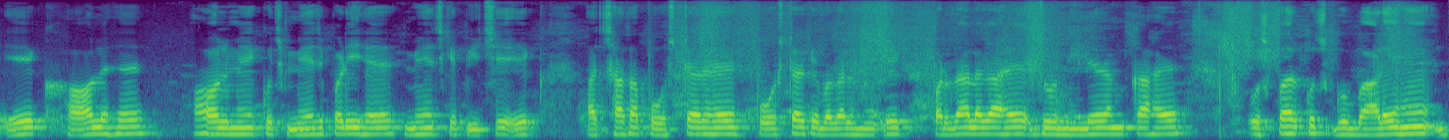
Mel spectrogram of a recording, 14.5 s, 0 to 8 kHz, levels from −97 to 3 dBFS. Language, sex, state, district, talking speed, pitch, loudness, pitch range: Hindi, male, Chhattisgarh, Bilaspur, 145 wpm, 135 Hz, -16 LUFS, 130-140 Hz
